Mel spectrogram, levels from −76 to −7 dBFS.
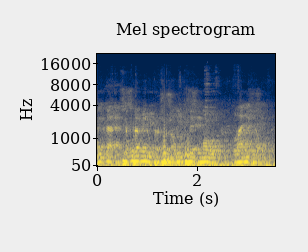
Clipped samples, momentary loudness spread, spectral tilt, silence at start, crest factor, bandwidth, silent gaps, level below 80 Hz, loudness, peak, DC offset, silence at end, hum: under 0.1%; 8 LU; -8.5 dB/octave; 0 s; 10 dB; 8.8 kHz; none; -18 dBFS; -11 LUFS; 0 dBFS; under 0.1%; 0 s; none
